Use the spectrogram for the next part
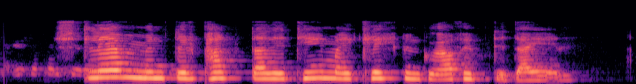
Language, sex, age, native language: Icelandic, female, 13, Icelandic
